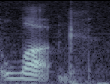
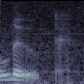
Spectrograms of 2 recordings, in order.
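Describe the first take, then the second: First: The name has a short vowel, like 'luck'. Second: The name has a long oo vowel, like 'Luke'. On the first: "I pronounce it Luck" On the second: "I've also seen people say Luke"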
